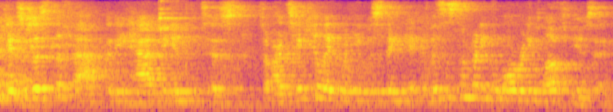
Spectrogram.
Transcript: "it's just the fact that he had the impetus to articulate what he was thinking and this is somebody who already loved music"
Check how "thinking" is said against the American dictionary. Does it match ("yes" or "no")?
yes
